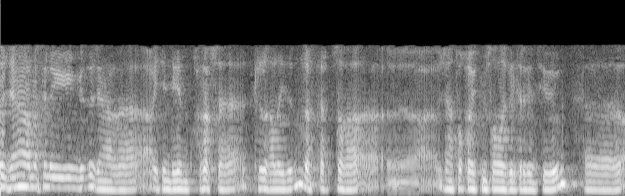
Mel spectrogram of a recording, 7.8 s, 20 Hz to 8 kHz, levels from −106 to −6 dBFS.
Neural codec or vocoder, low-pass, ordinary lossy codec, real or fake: none; 7.2 kHz; AAC, 16 kbps; real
